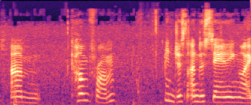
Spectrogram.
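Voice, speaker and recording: Against noticeable background noise, a woman speaks at medium pitch and a fairly slow pace. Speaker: tarot reader and witchy content creator. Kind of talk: casual haul video talk. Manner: casual, many fillers like um and like.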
